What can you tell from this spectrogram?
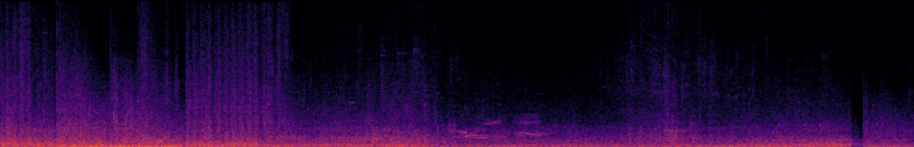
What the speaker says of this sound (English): Anti-tank gun's going to work on this Panzer IV.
